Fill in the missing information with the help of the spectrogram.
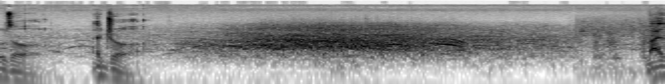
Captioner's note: crowd cheering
